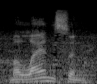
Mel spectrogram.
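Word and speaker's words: Melancon: And I need to correct my pronunciation. The guy who's going to finish, try to finish for the Astros, it's Mark Melinsson. M E L A N C O N. Melansen. Correct. And again, Melansson will try to finish.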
